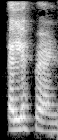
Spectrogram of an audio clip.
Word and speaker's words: elephant: you pronounce this word elephant no have a look look at the two schwas so the first e is making an e sound but the second e is making a schwa sound and the a in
